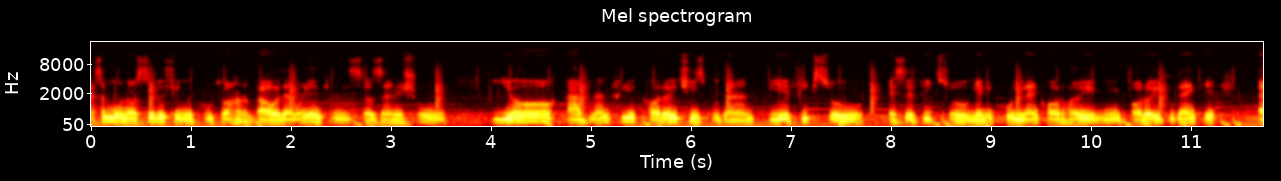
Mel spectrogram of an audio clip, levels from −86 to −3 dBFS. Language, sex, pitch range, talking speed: Persian, male, 105-135 Hz, 140 wpm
